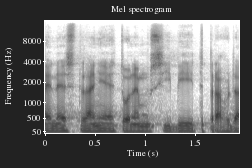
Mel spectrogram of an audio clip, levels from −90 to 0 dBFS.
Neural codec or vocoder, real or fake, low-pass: autoencoder, 48 kHz, 128 numbers a frame, DAC-VAE, trained on Japanese speech; fake; 14.4 kHz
